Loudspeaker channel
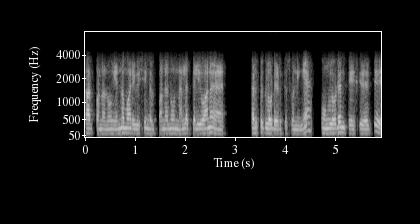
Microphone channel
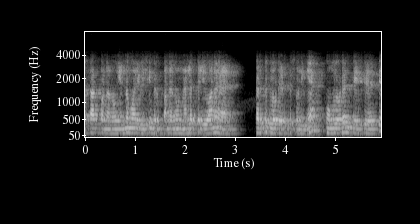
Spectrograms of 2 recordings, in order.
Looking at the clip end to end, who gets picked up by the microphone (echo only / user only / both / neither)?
echo only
